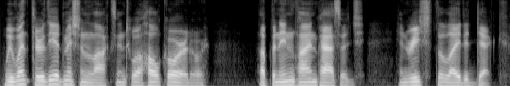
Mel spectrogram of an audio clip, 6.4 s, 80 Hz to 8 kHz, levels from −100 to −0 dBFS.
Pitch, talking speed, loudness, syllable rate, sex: 115 Hz, 180 wpm, -20 LUFS, 5.8 syllables/s, male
